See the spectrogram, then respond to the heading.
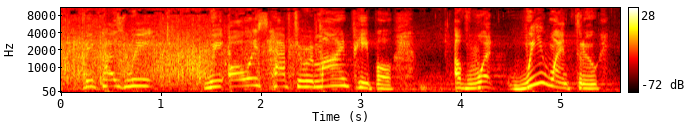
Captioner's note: applause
